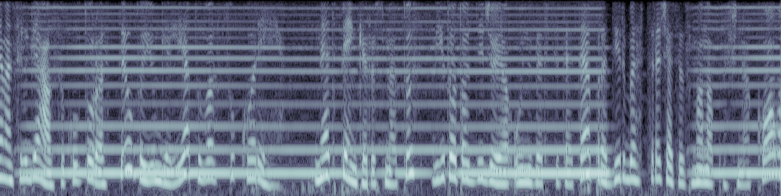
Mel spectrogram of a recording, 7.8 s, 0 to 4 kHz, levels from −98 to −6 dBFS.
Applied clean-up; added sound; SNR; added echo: none; Bowed string instrument; 1 dB; none.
